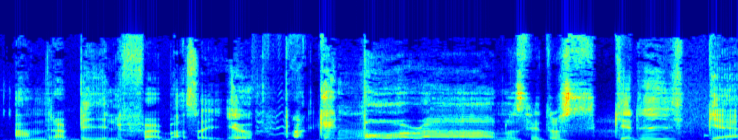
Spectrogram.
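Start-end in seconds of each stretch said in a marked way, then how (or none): 1.2-2.5 mock road-rage outburst in English; retold road rage yell. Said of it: "han satt och skrek på andra".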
